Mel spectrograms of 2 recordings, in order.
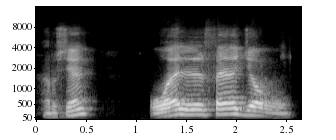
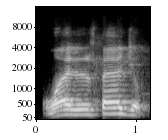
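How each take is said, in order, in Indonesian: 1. Bunyi r di akhir ditahan dan mengalir terus. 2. Bunyi r di akhir dipotong sangat pendek. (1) "Ada suara aliran ra" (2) "Suaranya pendek ra-nya"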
